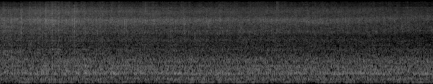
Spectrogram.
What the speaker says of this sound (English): we shall saute this for a minute or 2 before we continue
